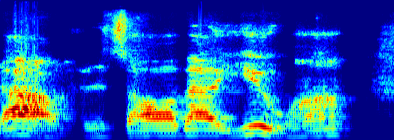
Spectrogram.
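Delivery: cross, angry, cutting scolding tone. Retelling a haunted house actor scolding for walking slowly: imitating someone angry. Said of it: "She got mad at me".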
